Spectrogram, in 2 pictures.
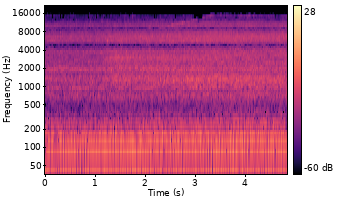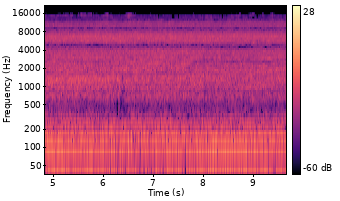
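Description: A remote-controlled shed mover runs under load, pushing a shed.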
